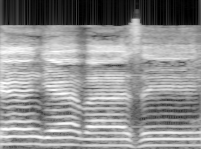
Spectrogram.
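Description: A Buddhist monk chanting into a microphone: a man's voice holding a few long notes on a nearly steady pitch, with short breaks between them.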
